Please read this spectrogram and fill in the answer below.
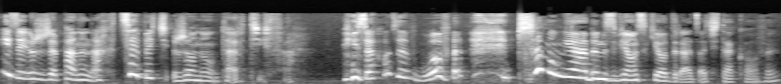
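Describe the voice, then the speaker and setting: A high-pitched, saucy maidservant. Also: female voice, wildly swooping pitch, a little slow, husky, heavily acted. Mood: sarcastic. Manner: sarcastic, theatrical, sharply articulated. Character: saucy, sharp-tongued young female maidservant, bold and mocking. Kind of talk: classical verse comedy, radio play acting.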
